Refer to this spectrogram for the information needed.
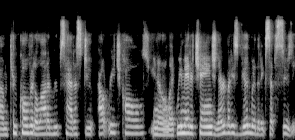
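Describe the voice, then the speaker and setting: Pitch moves in an ordinary way. The speech goes at a fairly quick pace. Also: woman. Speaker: employee assistance program executive. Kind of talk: webinar presentation. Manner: fast.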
